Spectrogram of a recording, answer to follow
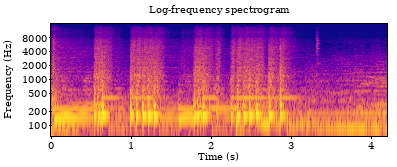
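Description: Snare drum played with sticks, a series of sharp strokes and short rolls over sustained chords from the rest of the ensemble; the drumming stops about three seconds in while the chords continue.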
